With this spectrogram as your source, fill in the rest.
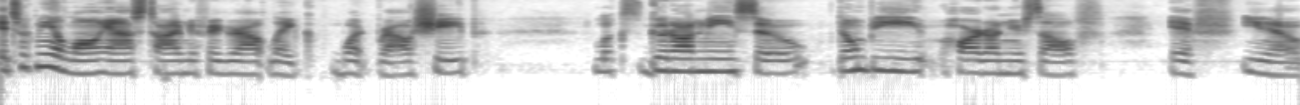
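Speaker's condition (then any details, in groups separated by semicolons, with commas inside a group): No condition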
